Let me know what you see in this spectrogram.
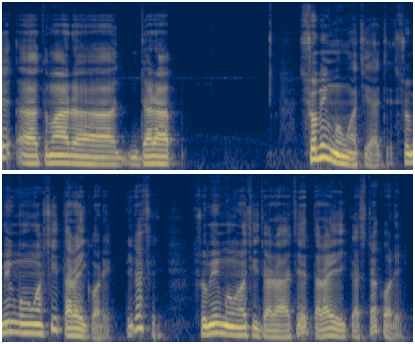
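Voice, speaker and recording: A man teaching, working through exam question answers step by step, often pausing, correcting himself and checking that students follow. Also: mid-range voice, darkish tone. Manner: explains step by step, checks in with "ঠিক আছে?"; frequent hesitations and self-corrections. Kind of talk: exam solution walkthrough.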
